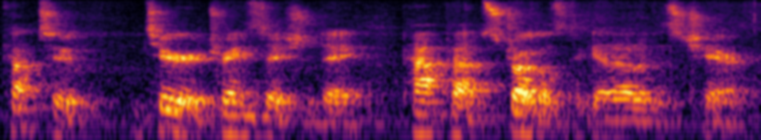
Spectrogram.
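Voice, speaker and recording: Male narrator for script directions, lowish voice, recorded off-mic in a roomy space. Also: fairly quick, a bit bright. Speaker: narrator reading stage directions. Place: indoor room, seated reading panel. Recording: roomy, distant mic, faint noise.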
